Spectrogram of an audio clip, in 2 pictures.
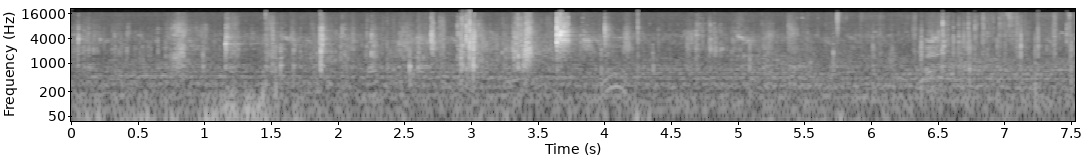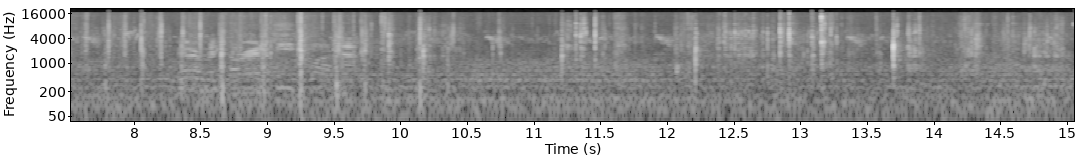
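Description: Outdoor ball hockey on asphalt: hockey sticks knock against the ball and the pavement in irregular sharp clacks, one especially loud a few seconds in. Players' indistinct voices and shouts carry in the background.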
